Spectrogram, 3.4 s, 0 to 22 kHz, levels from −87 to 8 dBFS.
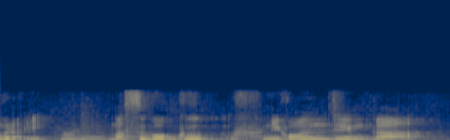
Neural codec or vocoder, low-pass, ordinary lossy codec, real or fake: codec, 16 kHz, 8 kbps, FreqCodec, smaller model; none; none; fake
